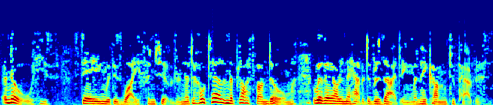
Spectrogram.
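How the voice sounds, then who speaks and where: A woman's voice: on the low side, moderate pace, lightly acted. A stately elderly noblewoman played by an actress speaks with formal, candid pride in a radio drama. Her emphatic lines come through a dull old recording with faint noise. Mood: candid, gracious. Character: proud, candid elderly aristocratic French widow.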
